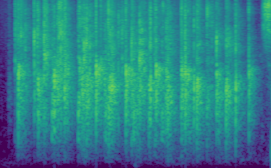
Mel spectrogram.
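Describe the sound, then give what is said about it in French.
A crowd breaks into steady applause, many hands clapping in a dense, continuous patter for a few seconds, fairly loud and without any voices over it; the men in the audience clap to answer whether they have stomach trouble. “Est-ce que dans les hommes qui sont dans la salle, par applaudissement, qui est malade du ventre”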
